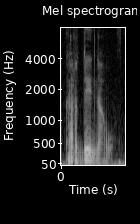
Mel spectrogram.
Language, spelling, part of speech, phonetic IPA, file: Polish, kardynał, noun, [karˈdɨ̃naw], Pl-kardynał.ogg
